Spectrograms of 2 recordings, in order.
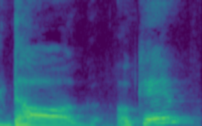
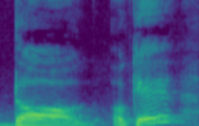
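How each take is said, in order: No difference in how they are said.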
